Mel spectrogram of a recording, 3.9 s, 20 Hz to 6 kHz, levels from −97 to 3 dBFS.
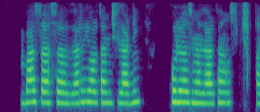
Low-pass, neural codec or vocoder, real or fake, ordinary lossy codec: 5.4 kHz; vocoder, 22.05 kHz, 80 mel bands, WaveNeXt; fake; AAC, 48 kbps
